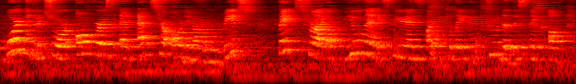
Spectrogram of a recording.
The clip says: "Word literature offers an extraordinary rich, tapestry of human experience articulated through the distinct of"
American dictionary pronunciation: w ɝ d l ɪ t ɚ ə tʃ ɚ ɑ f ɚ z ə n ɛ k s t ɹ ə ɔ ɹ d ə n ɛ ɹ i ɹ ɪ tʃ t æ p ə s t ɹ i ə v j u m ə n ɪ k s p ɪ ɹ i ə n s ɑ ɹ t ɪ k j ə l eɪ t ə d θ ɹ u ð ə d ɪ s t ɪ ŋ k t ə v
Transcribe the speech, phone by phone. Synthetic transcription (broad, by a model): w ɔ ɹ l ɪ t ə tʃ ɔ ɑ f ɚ s ə n ɛ k s t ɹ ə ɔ ɹ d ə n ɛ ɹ i tʃ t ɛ ə s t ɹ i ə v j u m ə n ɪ k s p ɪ ɹ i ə n s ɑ ɹ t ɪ k j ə l eɪ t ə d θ ɹ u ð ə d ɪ s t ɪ k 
